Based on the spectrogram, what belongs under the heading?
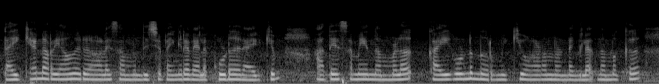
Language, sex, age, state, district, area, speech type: Malayalam, female, 30-45, Kerala, Idukki, rural, spontaneous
